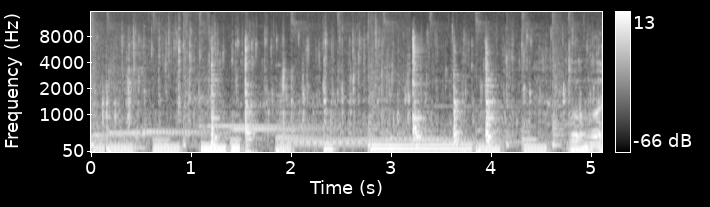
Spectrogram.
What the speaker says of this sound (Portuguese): Vamos mexer, porque agora depois de pormos o bacalhau já não vamos mexer mais nisto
